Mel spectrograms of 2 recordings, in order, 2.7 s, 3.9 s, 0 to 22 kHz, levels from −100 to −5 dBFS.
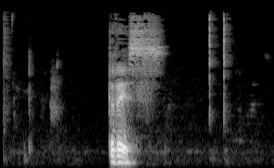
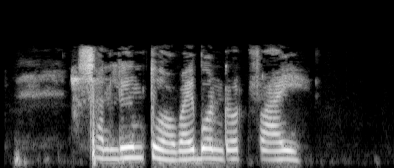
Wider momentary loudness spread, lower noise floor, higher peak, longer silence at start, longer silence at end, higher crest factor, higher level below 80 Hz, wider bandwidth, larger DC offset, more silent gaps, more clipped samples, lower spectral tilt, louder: first, 22 LU vs 8 LU; second, -73 dBFS vs -77 dBFS; about the same, -2 dBFS vs 0 dBFS; first, 1.1 s vs 0.15 s; first, 1.1 s vs 0.95 s; first, 22 dB vs 16 dB; second, -68 dBFS vs -60 dBFS; first, 16.5 kHz vs 7.4 kHz; neither; neither; neither; about the same, -4 dB/octave vs -3.5 dB/octave; second, -19 LUFS vs -15 LUFS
